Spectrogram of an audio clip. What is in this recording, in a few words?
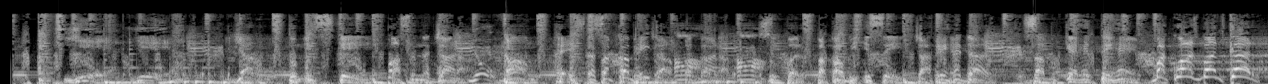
funny ringtone; Bakwaas Band Kar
